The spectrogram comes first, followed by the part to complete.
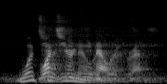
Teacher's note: In a sentence with falling intonation, the voice goes down at the end of the sentence. Listen to the way my voice goes down at the end of this question.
